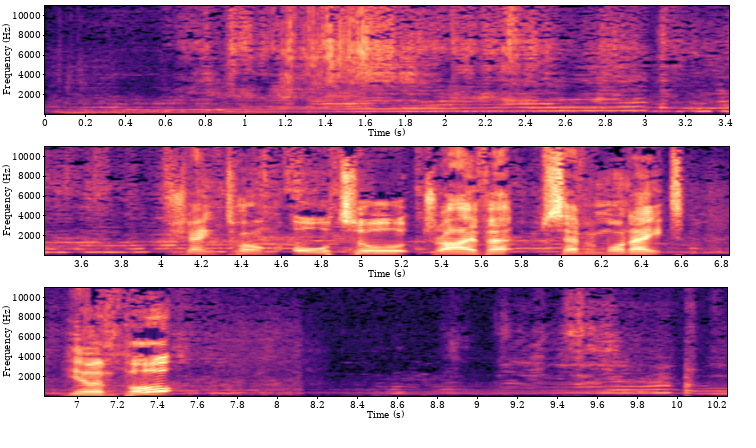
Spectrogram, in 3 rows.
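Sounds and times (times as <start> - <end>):
Pro-Am race car engines whining through a chicane: 0.0 - 10.2
speech: 4.1 - 7.6.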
